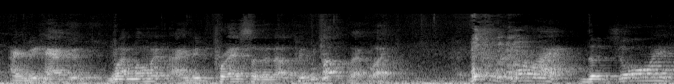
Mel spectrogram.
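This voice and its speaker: A middle-aged man preaching a sermon, slow and emphatic, with dramatic pauses. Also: mid-range voice, dark tone, slight background noise. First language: English. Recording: very echoey room, faint background ambience.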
